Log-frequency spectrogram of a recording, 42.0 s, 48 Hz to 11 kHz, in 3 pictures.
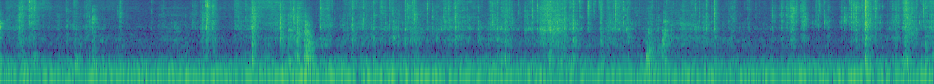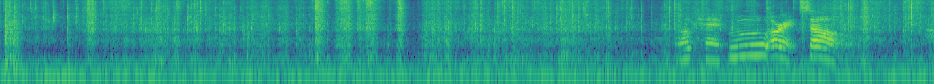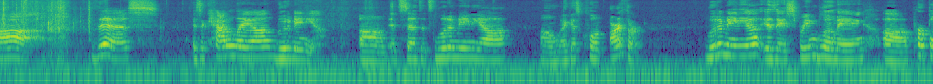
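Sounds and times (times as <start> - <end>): paper packing crinkling and tearing: 0.0 - 29.6.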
